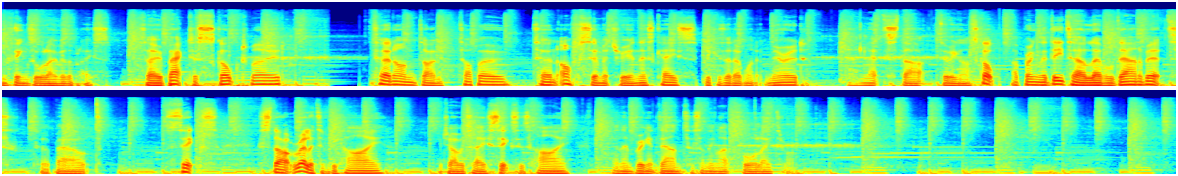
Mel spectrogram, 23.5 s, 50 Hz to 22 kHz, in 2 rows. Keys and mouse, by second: 3.4-8.2 drag, 9.9 click, 11.1-12.9 drag, 19.8-20.5 drag, 20.7 drag, 21.1 click, 21.7-22.2 drag, 22.6 middle click, 23.1 middle drag, 23.3 middle click.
